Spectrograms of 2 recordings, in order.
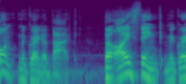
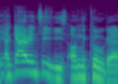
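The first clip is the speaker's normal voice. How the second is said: normal talking voice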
